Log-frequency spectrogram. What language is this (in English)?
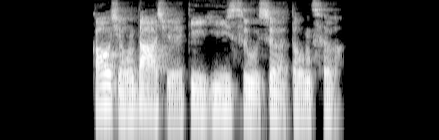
Chinese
